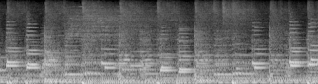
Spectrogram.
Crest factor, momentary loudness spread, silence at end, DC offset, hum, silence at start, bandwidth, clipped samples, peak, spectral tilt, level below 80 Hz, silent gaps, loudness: 12 dB; 2 LU; 0 s; under 0.1%; none; 0 s; over 20 kHz; under 0.1%; 0 dBFS; -5 dB/octave; -24 dBFS; none; -14 LUFS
